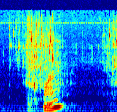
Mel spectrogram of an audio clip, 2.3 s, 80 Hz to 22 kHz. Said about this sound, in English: So this is full of ice. And fresh ice is not full of liquid. I mean melted ice, water. First, let's add our rum. So I'm going to do 2 full ounces of rum.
